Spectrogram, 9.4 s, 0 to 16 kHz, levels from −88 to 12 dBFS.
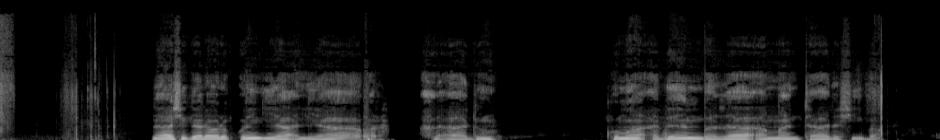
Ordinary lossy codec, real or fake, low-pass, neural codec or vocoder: MP3, 64 kbps; fake; 14.4 kHz; vocoder, 44.1 kHz, 128 mel bands, Pupu-Vocoder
